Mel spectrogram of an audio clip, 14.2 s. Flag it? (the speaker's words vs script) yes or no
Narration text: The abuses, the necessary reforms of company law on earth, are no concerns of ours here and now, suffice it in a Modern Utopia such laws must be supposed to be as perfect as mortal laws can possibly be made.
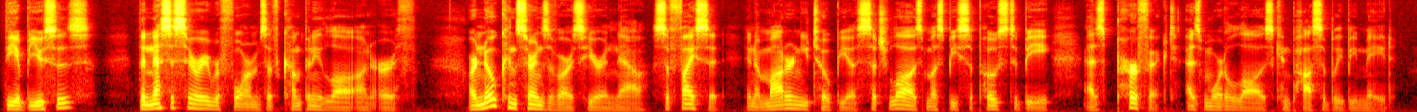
no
